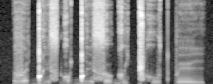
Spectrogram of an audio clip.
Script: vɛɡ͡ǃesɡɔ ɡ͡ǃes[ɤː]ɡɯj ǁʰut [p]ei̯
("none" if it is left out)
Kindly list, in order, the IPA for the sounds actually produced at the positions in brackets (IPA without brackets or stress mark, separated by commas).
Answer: ɤ, p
